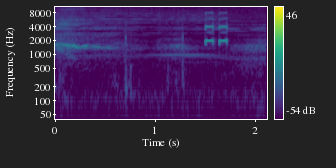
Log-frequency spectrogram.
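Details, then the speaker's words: Two quick high-pitched beeps from the LSRC XD1 beginner drone's controller, a telemetry warning that the flight battery is low. "So, okay, hear that beeping? That's the telemetry warning. We have telemetry in this of low battery, and that's good too."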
